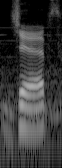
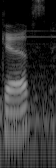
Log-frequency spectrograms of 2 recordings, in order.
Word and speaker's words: GIF: me about this booth well this booth contains gyps which is the correct way of pronouncing it not gifts and it has all the gifs from the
